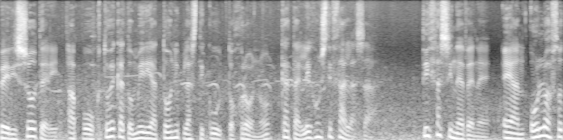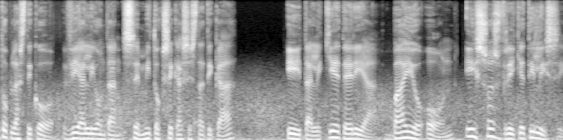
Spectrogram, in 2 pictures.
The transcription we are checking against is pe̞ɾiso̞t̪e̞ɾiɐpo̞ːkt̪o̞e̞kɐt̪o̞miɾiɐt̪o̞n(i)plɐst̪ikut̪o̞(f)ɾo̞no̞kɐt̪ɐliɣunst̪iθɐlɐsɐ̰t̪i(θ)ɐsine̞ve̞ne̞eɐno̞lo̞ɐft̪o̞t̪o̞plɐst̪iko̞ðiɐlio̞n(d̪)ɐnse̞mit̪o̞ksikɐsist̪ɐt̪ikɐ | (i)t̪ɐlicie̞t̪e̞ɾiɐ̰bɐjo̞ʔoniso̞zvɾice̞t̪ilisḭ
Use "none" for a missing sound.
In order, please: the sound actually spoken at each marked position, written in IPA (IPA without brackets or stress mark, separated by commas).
i, x, θ, d̪, iː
